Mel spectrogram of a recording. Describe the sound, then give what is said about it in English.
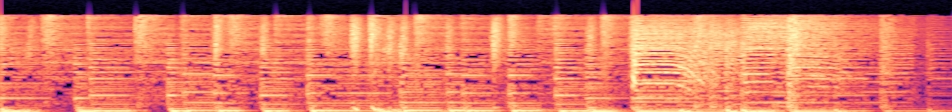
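Single-player theme music from the video game Choo Choo Rocket: a loud, upbeat electronic track with a steady pulsing beat under bright, bouncy melodic synth lines. “what you just heard was a track from Choo Choo Rocket. That was the single-player theme”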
